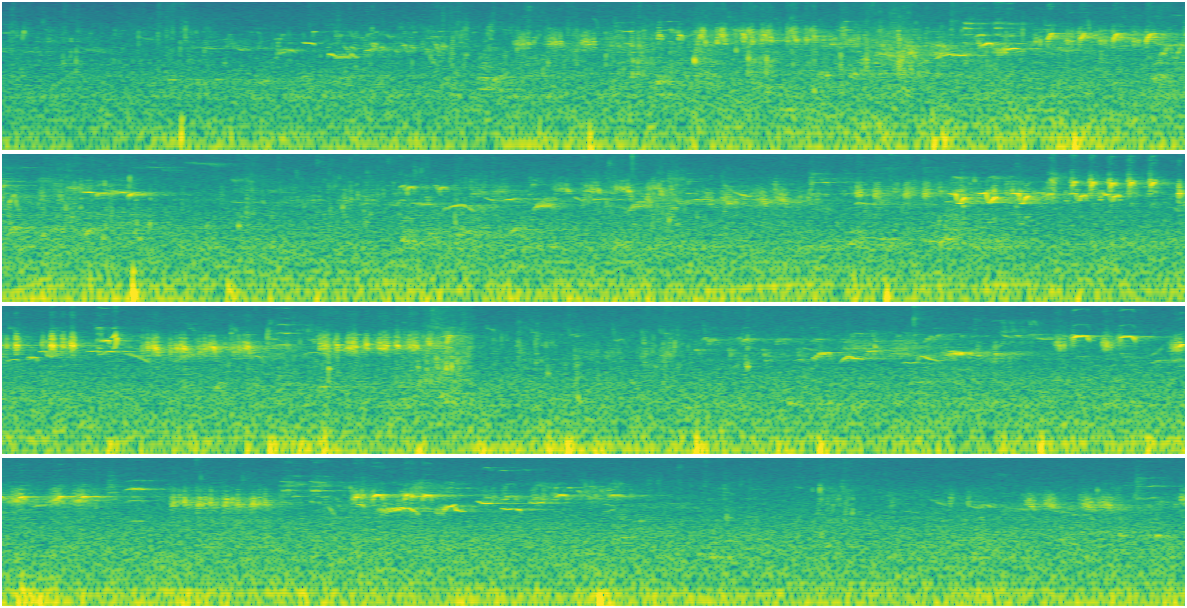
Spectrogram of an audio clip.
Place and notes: Tuczno near Poznan, Steszewskie Lake
standing at the shore, very close to water, picking up lake and forest ambience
